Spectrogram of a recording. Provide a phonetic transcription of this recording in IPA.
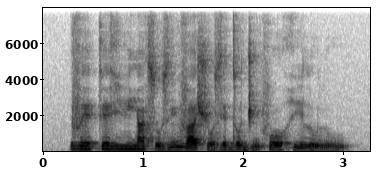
veː˦ke˦ɣiː˦jã˦ su˨zĩ˦va˦ ʃo˨zɪ˦do˦ d͡ʒĩ˨foː˦˨hiː˦ lu˨ luː˨

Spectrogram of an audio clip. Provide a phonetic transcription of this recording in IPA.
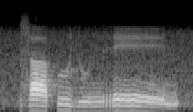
zaːpuʎuːn reːn

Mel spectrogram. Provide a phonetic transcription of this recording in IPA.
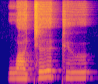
wace kʲʉ

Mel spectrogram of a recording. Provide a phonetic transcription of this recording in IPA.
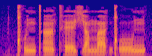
ǃʰʊɲtʼãtʰɛça maǃʼoɲ

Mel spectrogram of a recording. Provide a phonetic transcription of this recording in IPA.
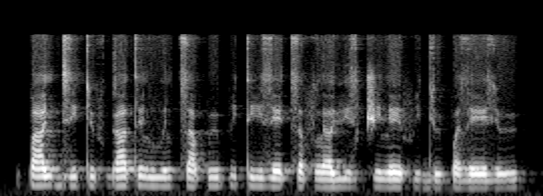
palʲd͡zi tʉfɡatɨl vɨlt͡sapʉpit ize t͡sɐflɐvʲɨz t͡ʃilefi dʉpɐz ezʉ

